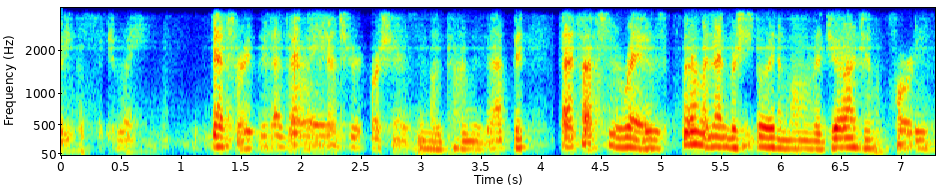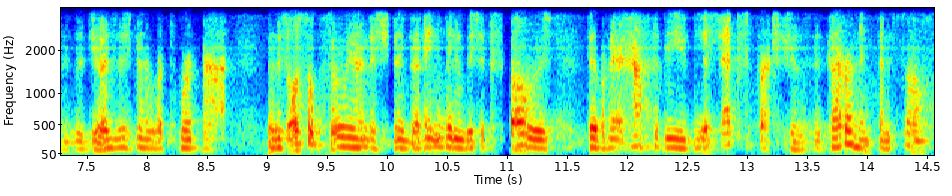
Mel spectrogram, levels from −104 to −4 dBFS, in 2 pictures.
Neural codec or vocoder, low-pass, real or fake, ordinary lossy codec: codec, 44.1 kHz, 0.9 kbps, DAC; 3.6 kHz; fake; Opus, 24 kbps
